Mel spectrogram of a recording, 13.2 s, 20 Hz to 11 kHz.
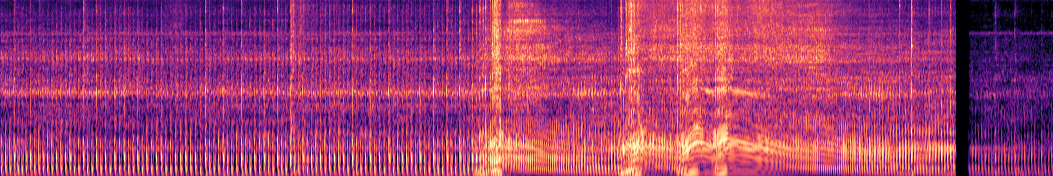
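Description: Stihl 070 two-stroke chainsaw running at a steady low speed, then revved up and down several times about halfway through before settling back. The sound cuts off abruptly near the end.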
